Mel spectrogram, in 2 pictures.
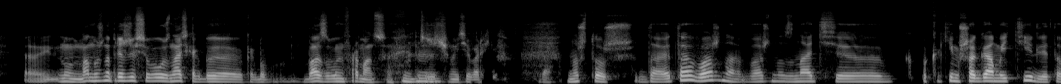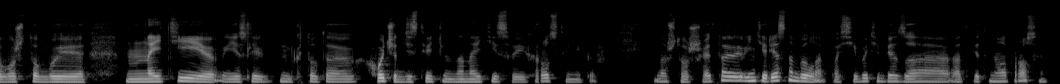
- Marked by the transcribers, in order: other background noise
- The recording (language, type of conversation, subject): Russian, podcast, Почему это хобби стало вашим любимым?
